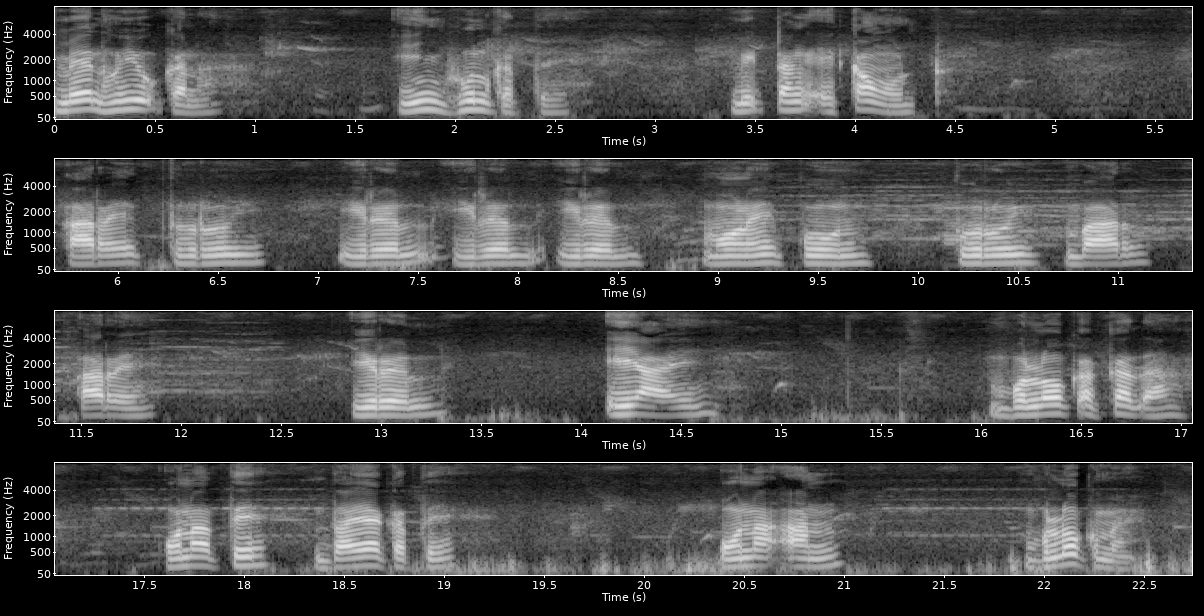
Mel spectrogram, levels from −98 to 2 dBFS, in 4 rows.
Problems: constant background noise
